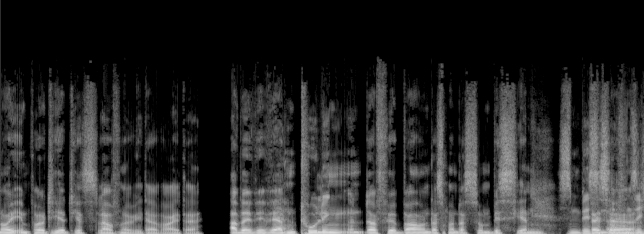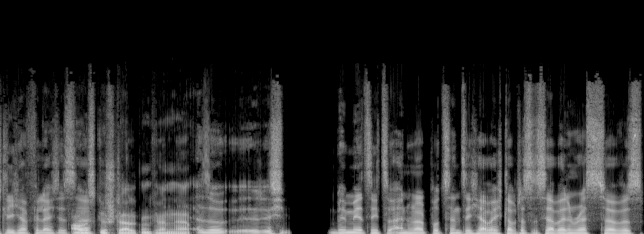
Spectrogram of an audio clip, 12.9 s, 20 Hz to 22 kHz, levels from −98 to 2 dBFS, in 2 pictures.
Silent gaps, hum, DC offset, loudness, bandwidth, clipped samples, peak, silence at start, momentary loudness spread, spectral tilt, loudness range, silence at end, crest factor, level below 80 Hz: 2.04-2.28 s, 9.36-9.71 s; none; under 0.1%; -22 LUFS; 15 kHz; under 0.1%; -4 dBFS; 0 s; 8 LU; -5.5 dB/octave; 2 LU; 0 s; 16 dB; -42 dBFS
